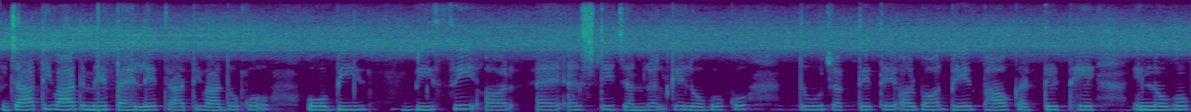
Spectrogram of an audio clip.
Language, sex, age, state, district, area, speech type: Hindi, female, 18-30, Uttar Pradesh, Pratapgarh, rural, spontaneous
